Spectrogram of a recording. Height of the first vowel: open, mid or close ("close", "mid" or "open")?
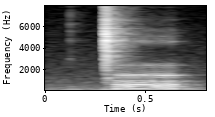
open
